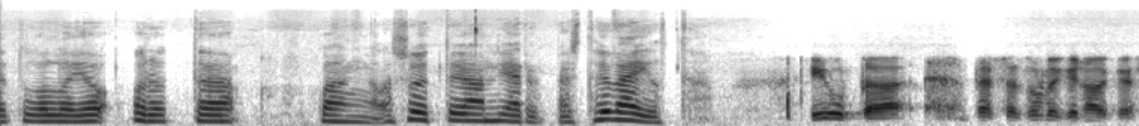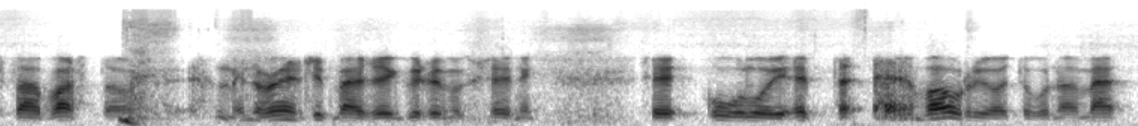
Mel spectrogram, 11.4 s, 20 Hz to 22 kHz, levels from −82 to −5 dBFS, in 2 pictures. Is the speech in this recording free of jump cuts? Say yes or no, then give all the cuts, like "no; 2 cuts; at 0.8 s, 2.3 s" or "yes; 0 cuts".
yes; 0 cuts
